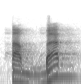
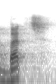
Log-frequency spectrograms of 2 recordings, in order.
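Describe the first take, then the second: First: The final t is released with plain breath. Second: The final t is released with an s-like hiss. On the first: The speaker calls it right. "udara yang keluar saja" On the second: The speaker calls it wrong. "bukan menjadi tabat"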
